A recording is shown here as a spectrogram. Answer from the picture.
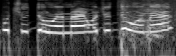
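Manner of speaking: very high-pitched indignant protest; imitating loud outrage. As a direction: squawk it like the guy you just splashed. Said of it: "he got all loud".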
